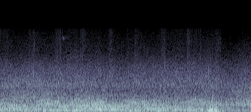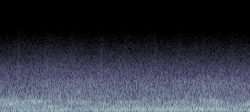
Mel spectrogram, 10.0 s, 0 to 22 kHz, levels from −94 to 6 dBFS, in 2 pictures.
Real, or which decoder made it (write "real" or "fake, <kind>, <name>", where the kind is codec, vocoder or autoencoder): fake, vocoder, BigVGAN v2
